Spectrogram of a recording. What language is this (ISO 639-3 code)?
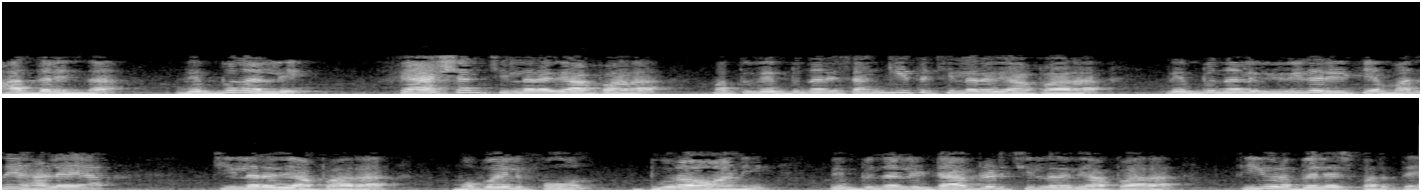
kan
